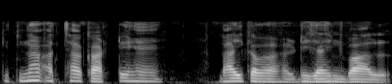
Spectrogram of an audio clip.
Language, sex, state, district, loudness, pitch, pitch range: Hindi, male, Chhattisgarh, Korba, -20 LUFS, 135 Hz, 125-150 Hz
